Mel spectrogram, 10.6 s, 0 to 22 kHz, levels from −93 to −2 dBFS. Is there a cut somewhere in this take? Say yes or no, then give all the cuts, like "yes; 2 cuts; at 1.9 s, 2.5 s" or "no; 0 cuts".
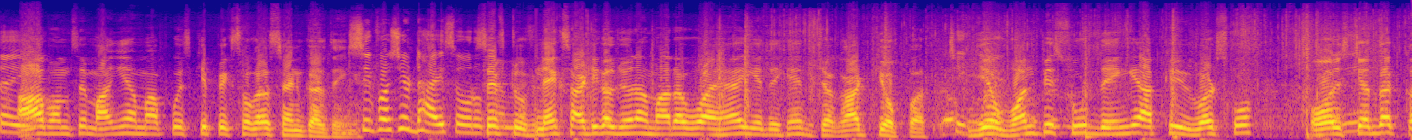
no; 0 cuts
